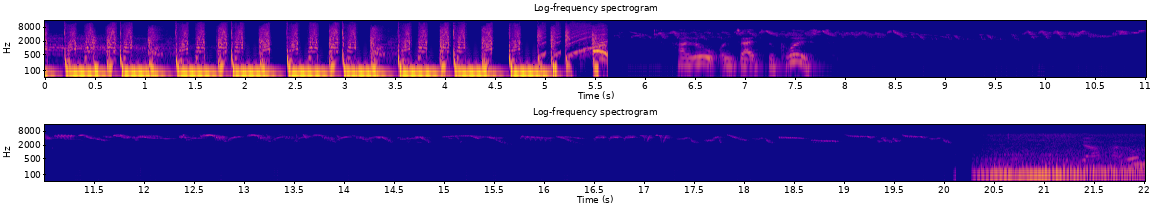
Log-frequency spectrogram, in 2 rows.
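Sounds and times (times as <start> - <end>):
birds chirping: 5.2 - 20.4.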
